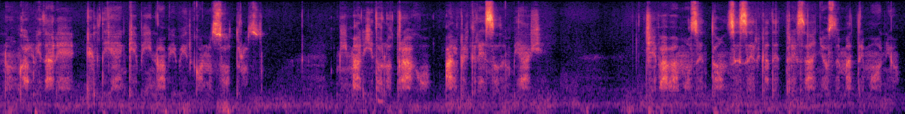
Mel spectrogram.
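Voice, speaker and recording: Very slowly, a woman whispers while noticeable background noise plays. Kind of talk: whispered horror story reading. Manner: whispered, soft, slow.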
